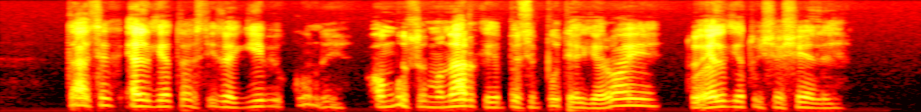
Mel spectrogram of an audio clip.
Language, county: Lithuanian, Panevėžys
